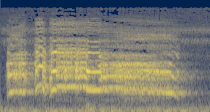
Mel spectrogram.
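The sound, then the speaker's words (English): A rooster crows on a dairy farm outside Monroe, Wisconsin, one loud call of about two seconds: stuttering opening notes, then a long harsh held tone that drops off at the end. “A rooster is one of the few barnyard animals left at Weilemar Farms outside Monroe, Wisconsin.”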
